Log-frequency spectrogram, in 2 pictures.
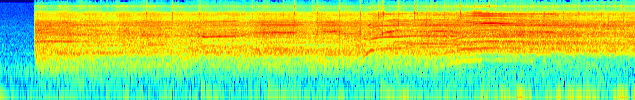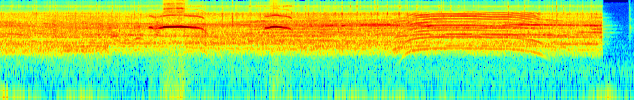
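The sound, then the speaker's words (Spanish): A theater audience gives a sustained ovation lasting several minutes at the end of a performance of Hamilton at the Centro de Bellas Artes, with dense applause and cheering throughout and rising whoops and shouts cutting through the crowd noise. “Una ovación que duró por espacio de varios minutos al, final de la obra.”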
